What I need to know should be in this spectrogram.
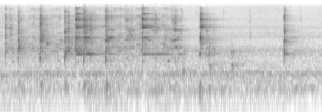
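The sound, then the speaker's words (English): Clinking of a utensil against a dish as a dipping sauce of vinegar, soy sauce and chopped scallion is mixed, giving many light, bright taps at an uneven pace that slowly thin out. “It's like two parts vinegar and one part soy. And the chopped scallion. Yes, almost like that. Uh-huh. And then I'll mix it.”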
